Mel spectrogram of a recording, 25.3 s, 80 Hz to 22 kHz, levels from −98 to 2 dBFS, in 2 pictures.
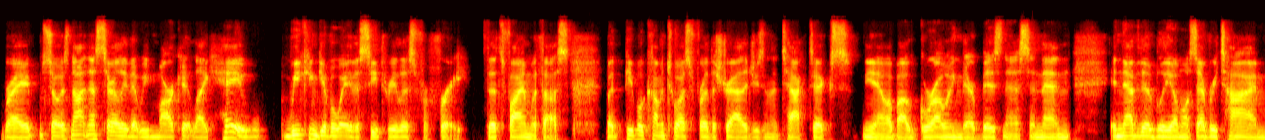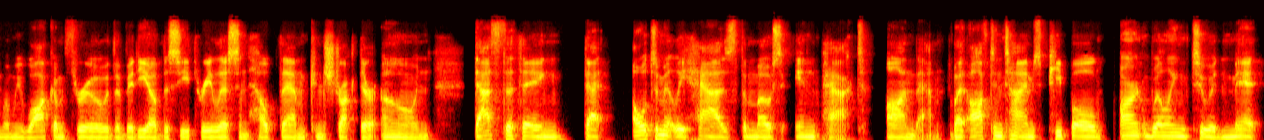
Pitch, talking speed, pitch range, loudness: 95 Hz, 190 wpm, 90-105 Hz, -19 LUFS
